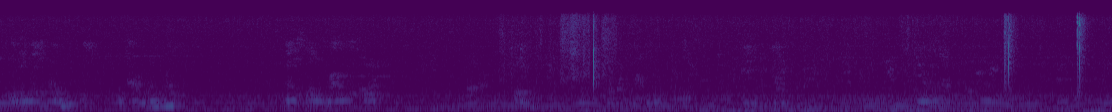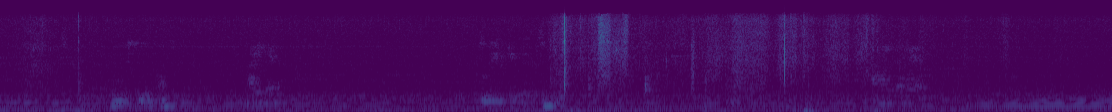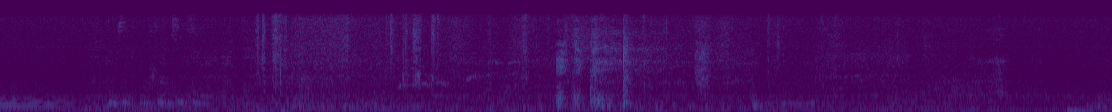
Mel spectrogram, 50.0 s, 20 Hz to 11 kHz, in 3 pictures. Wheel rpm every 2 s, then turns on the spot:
0, 0, 0, 0, 0, 0, 0, 0, 0, 0, 0, 0, 0, 0, 0, 0, 0, 0, 0, 0, 0, 0, 0, 0, 0.
none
